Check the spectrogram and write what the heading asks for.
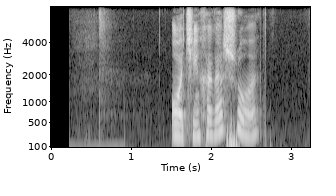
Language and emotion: Russian, positive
